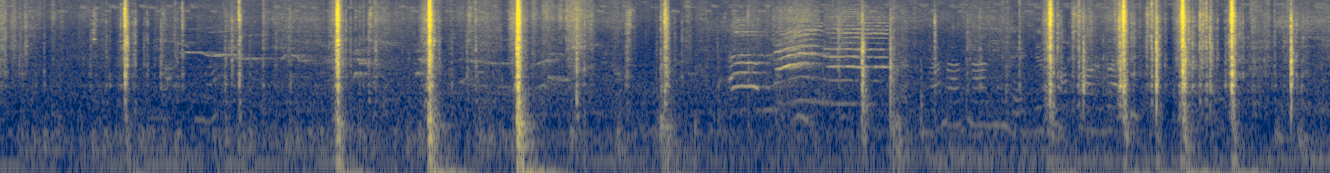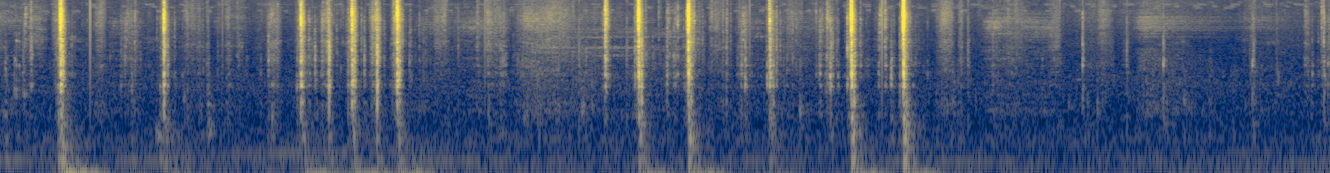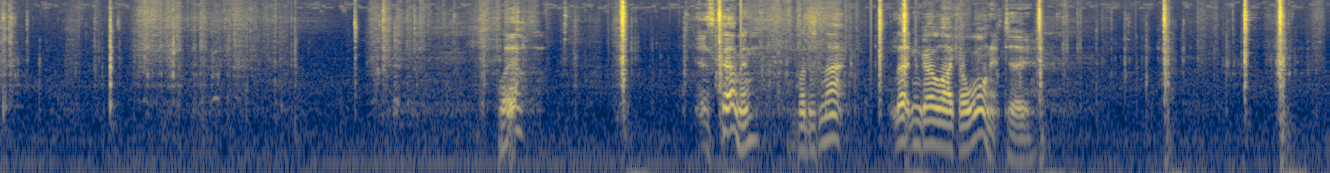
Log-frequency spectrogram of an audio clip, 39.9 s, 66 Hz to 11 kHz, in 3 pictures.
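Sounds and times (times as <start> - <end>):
seatbelt latch clicking and rattling: 0.0 - 7.0, 10.1 - 18.4, 19.1 - 23.1, 32.2 - 39.9
faint handling noise: 0.0 - 39.9.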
